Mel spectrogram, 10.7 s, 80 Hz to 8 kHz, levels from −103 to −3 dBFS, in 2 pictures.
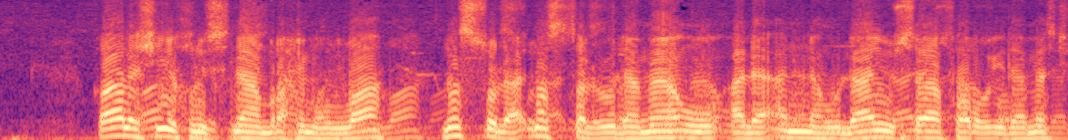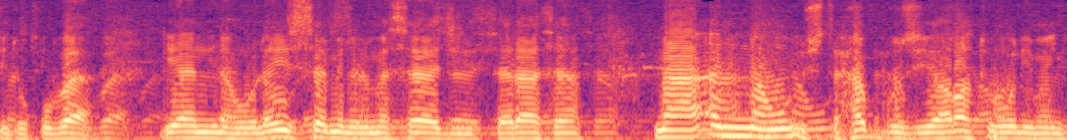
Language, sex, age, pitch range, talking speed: English, male, 50-69, 120-140 Hz, 135 wpm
